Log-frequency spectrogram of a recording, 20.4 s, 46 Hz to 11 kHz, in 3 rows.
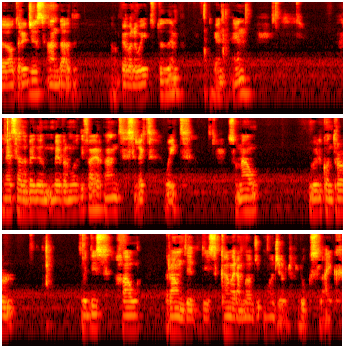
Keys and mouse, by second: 4.4 n, 5.4-6.9 drag, 9.6 click, 10.9-14.2 drag, 15.1 click, 16.4 middle click.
